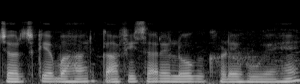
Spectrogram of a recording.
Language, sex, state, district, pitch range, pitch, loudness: Hindi, male, Bihar, Araria, 120-130 Hz, 130 Hz, -25 LUFS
